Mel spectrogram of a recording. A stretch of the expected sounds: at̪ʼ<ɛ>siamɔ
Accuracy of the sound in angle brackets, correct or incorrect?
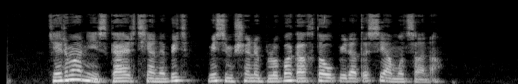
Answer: correct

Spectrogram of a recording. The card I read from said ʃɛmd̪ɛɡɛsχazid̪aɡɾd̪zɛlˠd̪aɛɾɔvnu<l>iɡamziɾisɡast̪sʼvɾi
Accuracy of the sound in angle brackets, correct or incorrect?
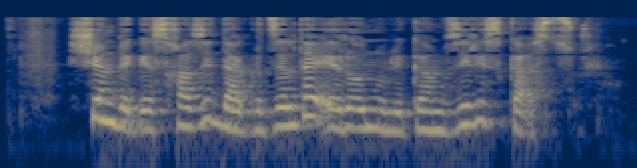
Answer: correct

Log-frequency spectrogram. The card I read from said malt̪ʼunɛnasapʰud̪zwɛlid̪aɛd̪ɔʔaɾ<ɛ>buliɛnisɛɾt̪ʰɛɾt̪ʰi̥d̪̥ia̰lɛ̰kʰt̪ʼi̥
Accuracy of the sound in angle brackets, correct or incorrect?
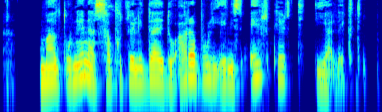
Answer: incorrect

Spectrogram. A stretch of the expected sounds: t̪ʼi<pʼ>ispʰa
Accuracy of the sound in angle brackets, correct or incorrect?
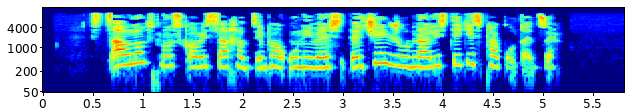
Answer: incorrect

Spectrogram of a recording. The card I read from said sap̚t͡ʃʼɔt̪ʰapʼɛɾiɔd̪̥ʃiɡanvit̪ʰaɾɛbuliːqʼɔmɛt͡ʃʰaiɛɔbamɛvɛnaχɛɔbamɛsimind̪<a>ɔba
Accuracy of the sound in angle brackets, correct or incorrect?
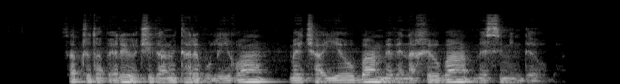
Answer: incorrect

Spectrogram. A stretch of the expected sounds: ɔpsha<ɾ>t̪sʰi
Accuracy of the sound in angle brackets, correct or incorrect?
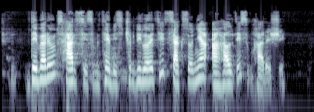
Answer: correct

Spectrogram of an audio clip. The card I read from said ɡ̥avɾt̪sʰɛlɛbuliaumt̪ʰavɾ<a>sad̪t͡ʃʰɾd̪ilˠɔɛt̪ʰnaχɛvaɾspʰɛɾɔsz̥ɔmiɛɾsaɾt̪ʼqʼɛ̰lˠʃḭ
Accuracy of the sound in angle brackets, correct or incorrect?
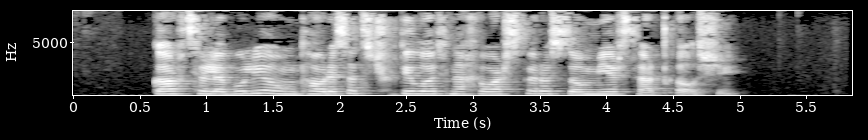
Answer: incorrect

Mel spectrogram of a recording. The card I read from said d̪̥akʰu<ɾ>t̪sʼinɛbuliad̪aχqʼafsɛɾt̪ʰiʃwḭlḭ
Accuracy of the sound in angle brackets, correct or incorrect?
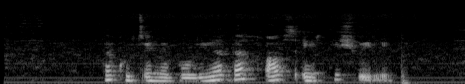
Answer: correct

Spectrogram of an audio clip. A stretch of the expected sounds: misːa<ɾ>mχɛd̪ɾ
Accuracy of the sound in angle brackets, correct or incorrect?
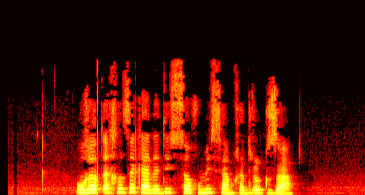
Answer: incorrect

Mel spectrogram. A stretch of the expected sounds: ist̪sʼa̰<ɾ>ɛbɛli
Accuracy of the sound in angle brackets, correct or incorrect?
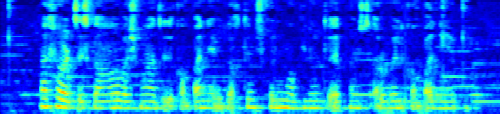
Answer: correct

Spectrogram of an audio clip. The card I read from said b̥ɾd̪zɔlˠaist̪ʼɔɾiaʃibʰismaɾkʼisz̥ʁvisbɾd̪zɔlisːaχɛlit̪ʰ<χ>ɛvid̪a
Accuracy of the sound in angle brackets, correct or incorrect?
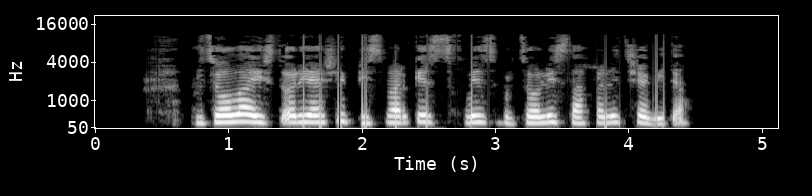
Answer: incorrect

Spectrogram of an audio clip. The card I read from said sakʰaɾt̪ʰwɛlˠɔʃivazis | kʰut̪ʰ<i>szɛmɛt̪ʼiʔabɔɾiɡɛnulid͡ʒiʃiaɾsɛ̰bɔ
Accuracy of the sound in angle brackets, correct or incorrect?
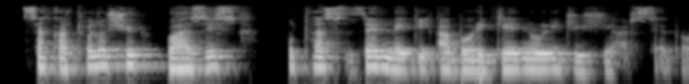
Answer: incorrect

